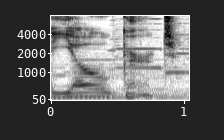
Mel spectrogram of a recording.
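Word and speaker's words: yoghurt: We don't pronounce the H at all. We just say yogurt.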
